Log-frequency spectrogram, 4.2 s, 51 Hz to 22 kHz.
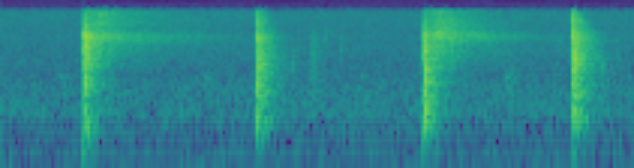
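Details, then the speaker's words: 4L80E transmission (dual feed mod) on the bench, compressed-air check of clutches: four sharp blasts, each a crisp clack with short hiss; fourth clutch applying and sealing well. "clutch is sealing beautifully. The center bolt here is the intermediate, which is second gear. That's working."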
